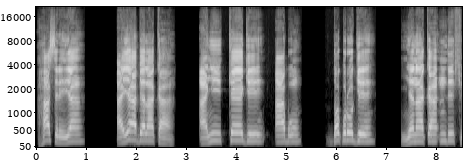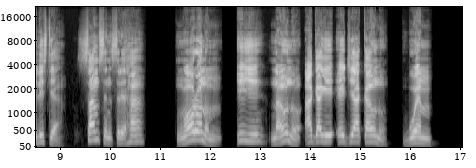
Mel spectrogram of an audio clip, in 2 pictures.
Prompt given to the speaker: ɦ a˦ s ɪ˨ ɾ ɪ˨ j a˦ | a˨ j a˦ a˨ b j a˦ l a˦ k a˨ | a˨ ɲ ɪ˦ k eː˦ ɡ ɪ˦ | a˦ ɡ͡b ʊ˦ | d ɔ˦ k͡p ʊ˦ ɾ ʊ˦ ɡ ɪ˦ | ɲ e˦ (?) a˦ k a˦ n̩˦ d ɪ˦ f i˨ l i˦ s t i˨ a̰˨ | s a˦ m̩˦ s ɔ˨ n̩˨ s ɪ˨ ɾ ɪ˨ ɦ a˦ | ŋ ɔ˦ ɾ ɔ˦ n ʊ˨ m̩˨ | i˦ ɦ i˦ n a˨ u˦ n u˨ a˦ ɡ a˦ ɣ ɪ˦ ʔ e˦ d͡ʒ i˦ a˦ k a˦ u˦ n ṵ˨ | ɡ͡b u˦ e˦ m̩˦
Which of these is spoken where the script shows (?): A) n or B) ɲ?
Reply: A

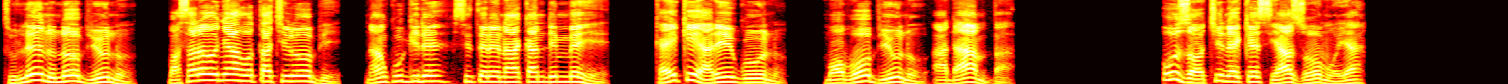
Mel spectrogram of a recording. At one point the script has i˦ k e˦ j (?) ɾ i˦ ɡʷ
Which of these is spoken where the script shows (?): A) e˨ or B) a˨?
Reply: B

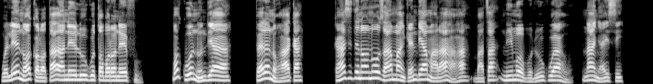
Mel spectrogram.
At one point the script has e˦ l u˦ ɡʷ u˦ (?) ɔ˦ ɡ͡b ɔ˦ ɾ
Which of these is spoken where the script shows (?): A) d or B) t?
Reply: B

